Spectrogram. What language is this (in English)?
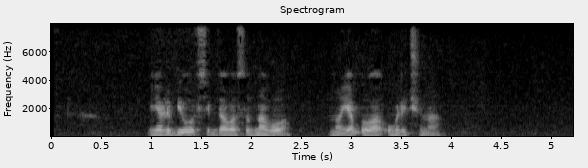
Russian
